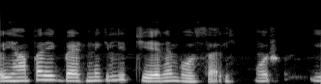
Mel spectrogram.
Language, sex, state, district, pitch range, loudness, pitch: Hindi, male, Bihar, Katihar, 155-200 Hz, -17 LUFS, 170 Hz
